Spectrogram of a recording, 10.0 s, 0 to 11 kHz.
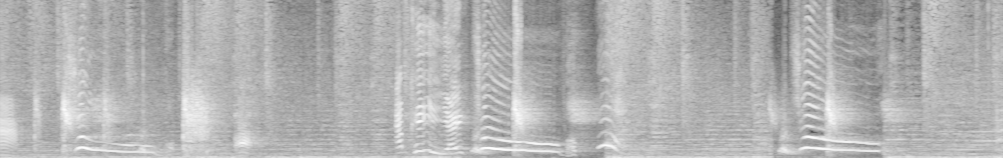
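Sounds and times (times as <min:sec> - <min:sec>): background music with steady bass: 0:00.0 - 0:07.8, 0:08.7 - 0:10.0.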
